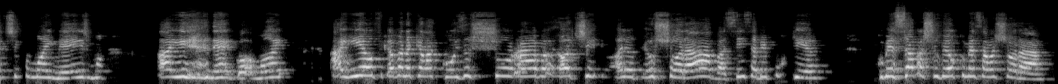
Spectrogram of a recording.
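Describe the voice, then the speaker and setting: A middle-aged woman pastor hosts an online show and talks through a personal testimony with deep feeling. Her voice sits very high, and it swells toward near-shouting when she is most moved. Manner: heartfelt, at times rising to near-shouting. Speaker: pastor hosting a live show. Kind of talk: emotional personal testimony in casual chat.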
